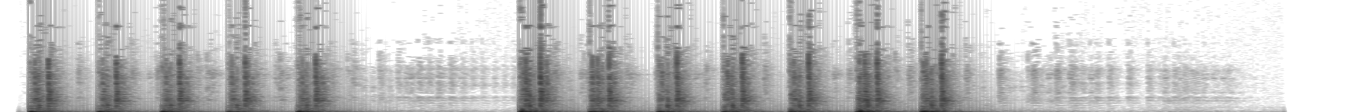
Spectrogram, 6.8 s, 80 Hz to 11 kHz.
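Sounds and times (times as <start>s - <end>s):
pounding on a wooden door from inside: 0.1s - 2.0s, 2.6s - 5.2s.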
